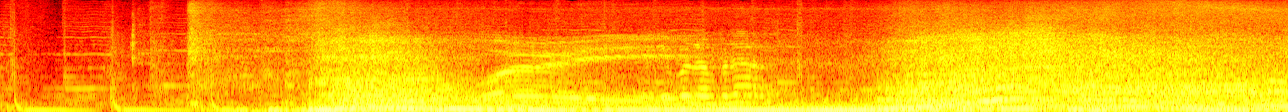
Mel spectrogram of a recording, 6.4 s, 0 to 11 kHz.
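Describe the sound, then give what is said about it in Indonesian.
A 600-horsepower Porsche turbo sports car engine starts and revs loudly, its deep roar rising and falling in pitch over several seconds, with brief exclamations from people nearby. “Kalau ini yang benar-benar suaranya tuh kalau kedengeran dengerin dingin.”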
